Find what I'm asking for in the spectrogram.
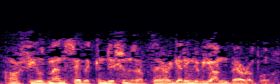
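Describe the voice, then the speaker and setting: An actor playing a troubled, earnest research biologist with a weighty, emphatic delivery in a 1950s radio drama. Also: male voice, sits low, fairly even intonation, very fast, lightly acted. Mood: worried, foreboding. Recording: muffled, noisy old radio recording.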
